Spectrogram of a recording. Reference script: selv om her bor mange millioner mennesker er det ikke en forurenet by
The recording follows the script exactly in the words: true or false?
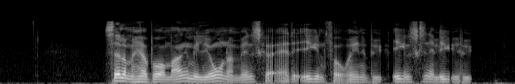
false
